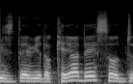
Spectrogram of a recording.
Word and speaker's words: Okeyode: So my name is David Okeyode, so do not feel any pressure to pronounce my last name. I've heard it pronounced as Okidoki, Okidoi.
